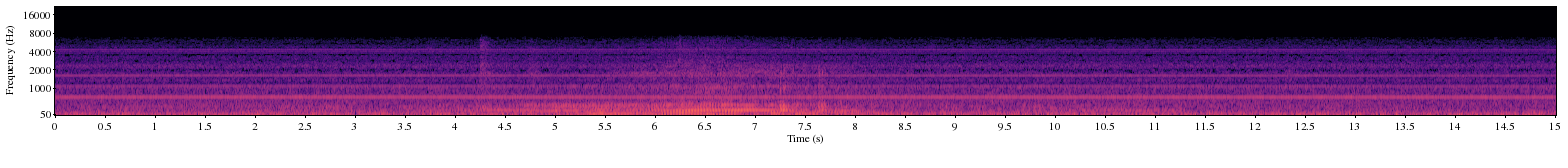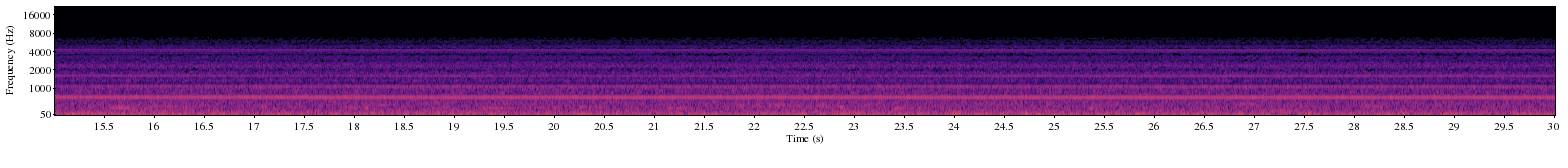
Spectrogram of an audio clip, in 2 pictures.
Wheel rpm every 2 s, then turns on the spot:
0, 0, 0, 0, 0, 0, 0, 0, 0, 0, 0, 0, 0, 0, 0.
none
